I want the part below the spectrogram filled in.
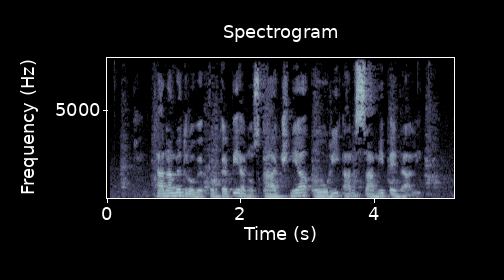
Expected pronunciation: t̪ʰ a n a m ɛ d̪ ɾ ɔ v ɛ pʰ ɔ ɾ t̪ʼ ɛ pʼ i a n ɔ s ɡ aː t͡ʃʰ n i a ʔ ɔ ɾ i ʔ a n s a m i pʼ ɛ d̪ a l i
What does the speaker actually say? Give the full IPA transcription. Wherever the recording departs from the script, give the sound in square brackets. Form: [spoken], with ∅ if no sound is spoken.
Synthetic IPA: t̪ʰ a n a m ɛ d̪ ɾ ɔ v ɛ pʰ ɔ ɾ t̪ʼ ɛ pʼ i a n ɔ s ɡ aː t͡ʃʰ n i a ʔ ɔ ɾ i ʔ a n s a m i pʼ ɛ d̪ a l i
